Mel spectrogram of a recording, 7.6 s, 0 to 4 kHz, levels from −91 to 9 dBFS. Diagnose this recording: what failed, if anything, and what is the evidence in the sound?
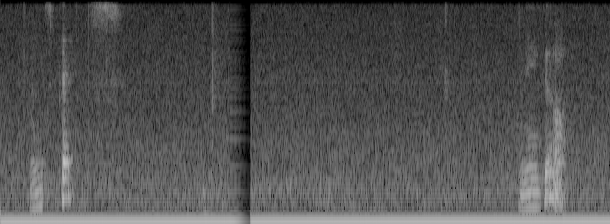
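A long network dropout is the likely cause of the break from 2.88 to 3.14 s. About 0.24 s of audio is missing, and the receiver fills the gap by extending the last sound as a fading buzz or hiss rather than silence. The call audio, band-limited to 4 kHz by G.711, then resumes without the lost part.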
